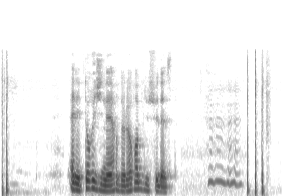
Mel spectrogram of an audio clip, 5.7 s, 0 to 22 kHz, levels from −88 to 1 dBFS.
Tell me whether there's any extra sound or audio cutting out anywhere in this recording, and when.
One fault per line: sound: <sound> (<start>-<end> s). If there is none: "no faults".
sound: laugh (4.0-4.9 s)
